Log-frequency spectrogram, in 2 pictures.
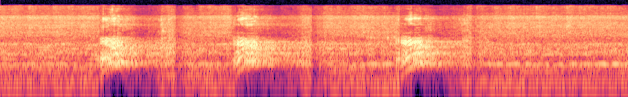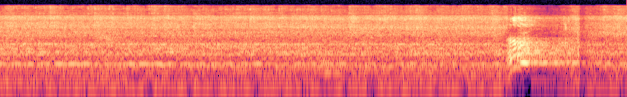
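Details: Pet Labrador Retriever named Nikku barking four times: three short, sharp barks spaced under a second apart, then a pause of several seconds before a final bark, with steady background hum while a person gives commands in Hindi.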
